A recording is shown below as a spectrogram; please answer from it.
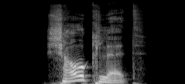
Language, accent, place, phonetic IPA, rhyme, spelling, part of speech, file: German, Germany, Berlin, [ˈʃaʊ̯klət], -aʊ̯klət, schauklet, verb, De-schauklet.ogg
- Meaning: second-person plural subjunctive I of schaukeln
